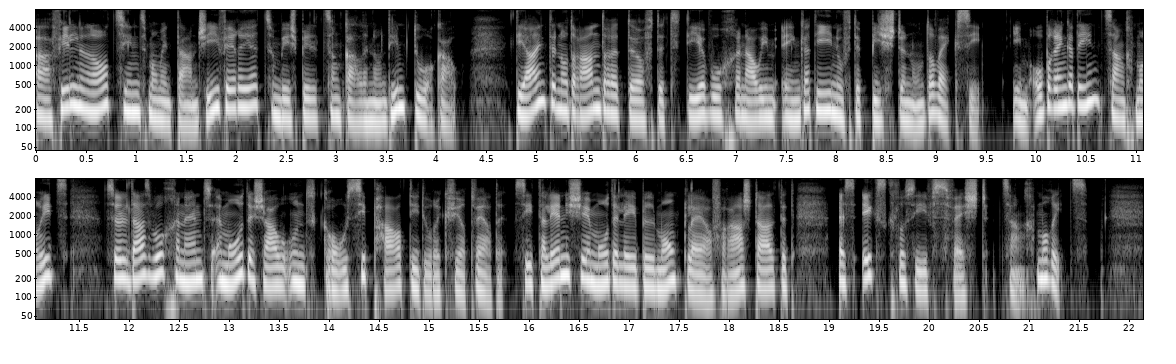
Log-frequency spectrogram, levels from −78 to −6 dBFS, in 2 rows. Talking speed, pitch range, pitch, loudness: 140 wpm, 135-190 Hz, 155 Hz, -20 LUFS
